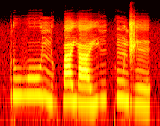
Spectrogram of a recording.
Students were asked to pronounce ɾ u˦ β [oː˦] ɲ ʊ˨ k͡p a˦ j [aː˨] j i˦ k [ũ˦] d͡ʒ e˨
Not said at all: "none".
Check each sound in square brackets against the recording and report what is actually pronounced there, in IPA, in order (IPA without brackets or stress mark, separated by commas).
oː˦, aː˨, ũ˦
